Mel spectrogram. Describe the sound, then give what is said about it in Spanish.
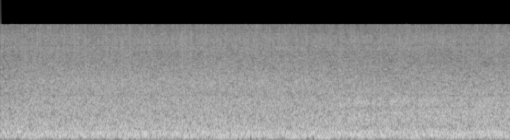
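Heavy rain from an atmospheric river storm pours steadily onto a road in northern California that a landslide caused by the rains left completely impassable. The rain is a dense, unbroken hiss of water that stays loud and even throughout, with no voices or other distinct sounds. “Es el sonido de una de las vías en el norte de California que por las fuertes lluvias sufrió un deslizamiento en las últimas horas dejándola totalmente inhabilitada.”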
